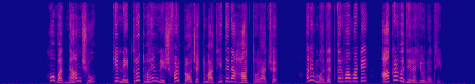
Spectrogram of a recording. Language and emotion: Gujarati, disgusted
